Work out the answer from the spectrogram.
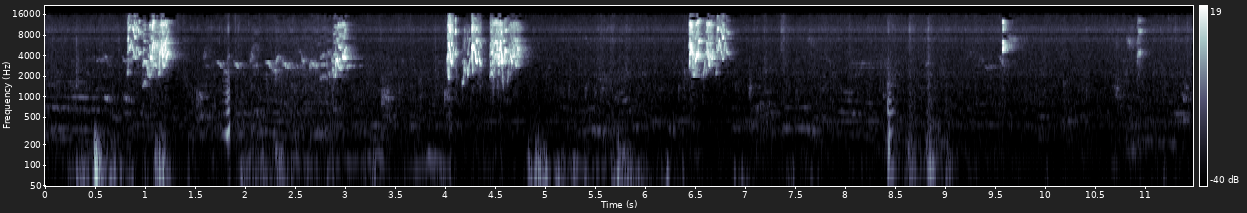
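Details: Morning activity of Blue Opaline and Parblue Euwing Opaline lovebirds: repeated short bursts of shrill, raspy chirping every second or two, with quieter squeaks and thumps between.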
